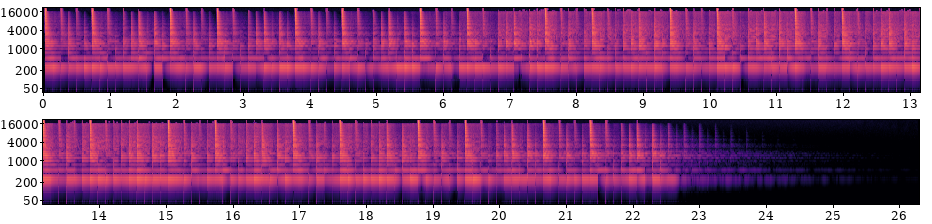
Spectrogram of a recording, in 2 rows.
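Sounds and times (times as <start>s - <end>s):
Avenger 2 comb filter chorus effect: 0.0s - 23.1s.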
